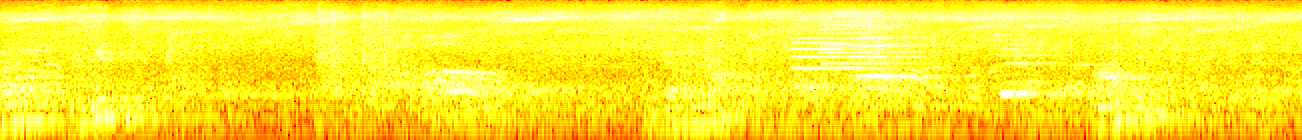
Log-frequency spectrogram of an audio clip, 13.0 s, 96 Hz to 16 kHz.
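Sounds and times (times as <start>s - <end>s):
steady background noise: 0.0s - 13.0s
indistinct voices talking: 7.8s - 13.0s.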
